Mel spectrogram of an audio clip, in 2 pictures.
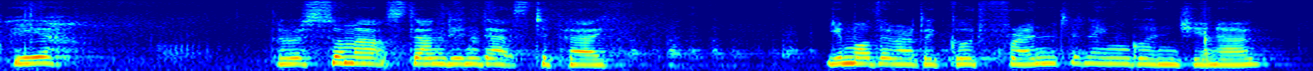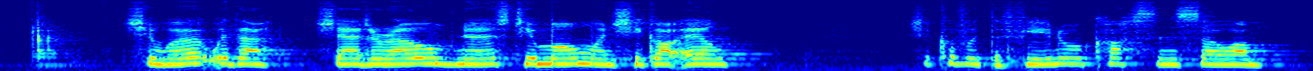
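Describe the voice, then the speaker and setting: An actress playing a tactful, practical estate adviser with a polite, matter-of-fact manner, in a radio drama. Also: female voice, on the high side, flat delivery, moderate pace, pauses often, a little hiss or hum, close to an everyday voice. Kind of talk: naturalistic radio drama acting.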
